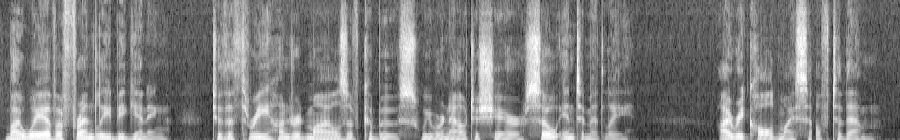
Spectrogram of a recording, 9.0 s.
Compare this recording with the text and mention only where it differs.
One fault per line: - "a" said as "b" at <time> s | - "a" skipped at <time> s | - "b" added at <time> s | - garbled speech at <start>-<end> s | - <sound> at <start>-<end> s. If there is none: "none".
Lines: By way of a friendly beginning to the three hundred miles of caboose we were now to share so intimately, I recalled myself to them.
- dropout at 8.1-8.2 s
